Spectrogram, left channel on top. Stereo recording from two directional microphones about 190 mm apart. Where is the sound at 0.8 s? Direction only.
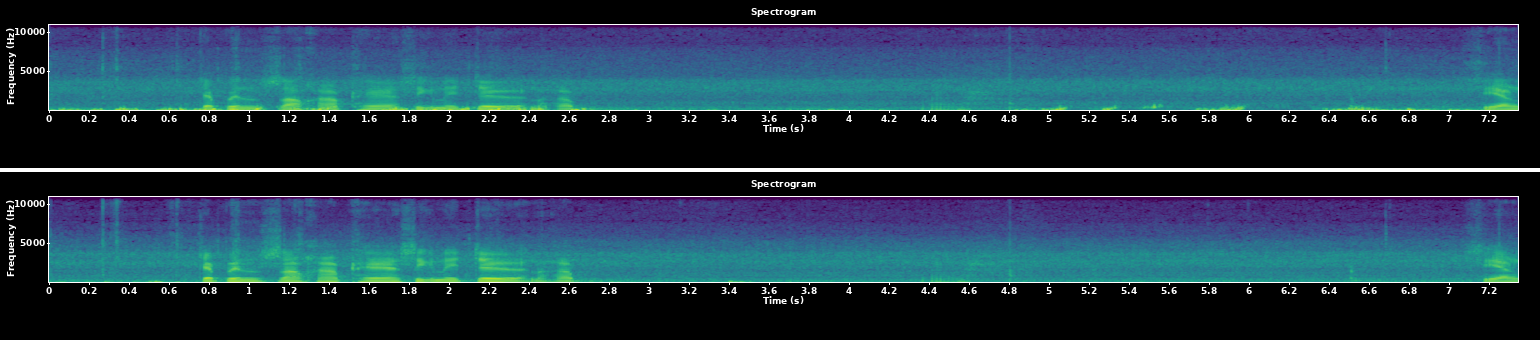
5° right (ahead or behind).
